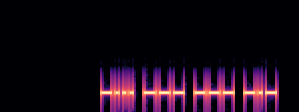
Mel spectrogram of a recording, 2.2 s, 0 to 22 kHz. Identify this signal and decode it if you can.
Morse code, heard as a keyed tone, about 44 wpm, 700 Hz. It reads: BOOK
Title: ES:S Suffix - Top 100 Words with Base Words 45wpm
